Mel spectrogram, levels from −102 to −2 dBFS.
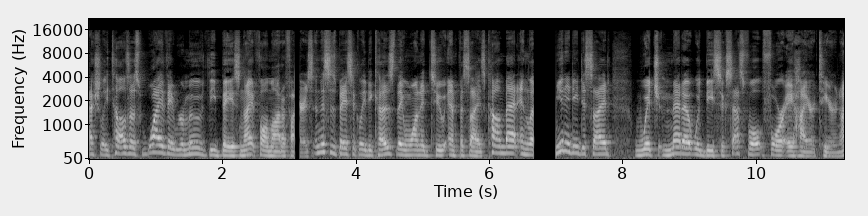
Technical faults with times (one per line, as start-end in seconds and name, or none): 3.07-3.16 block of digital silence
6.66-7.00 block of digital silence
